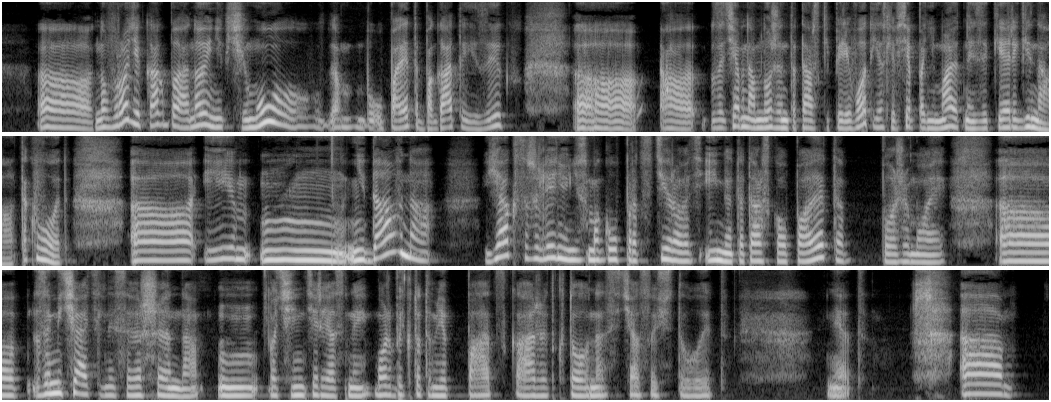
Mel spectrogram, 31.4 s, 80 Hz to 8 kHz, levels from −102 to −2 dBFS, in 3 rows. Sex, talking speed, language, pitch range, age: female, 105 wpm, Russian, 185-230 Hz, 20-39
